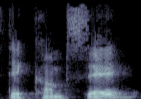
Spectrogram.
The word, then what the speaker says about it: Tecumseh: Properly pronounced, to the best of my knowledge, in the indigenous language of Shawnee, it's Tecumseh. Hopefully I did that okay. I'll probably revert back to my whatever Anglo pronunciation, since it's just more comfortable coming off of my tongue.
